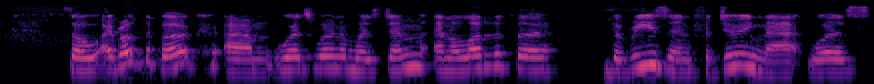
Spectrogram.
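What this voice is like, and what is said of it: English accent. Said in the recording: “I grew up in England. You can tell from my accent, I wasn't born in Canada.”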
